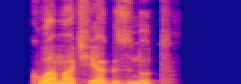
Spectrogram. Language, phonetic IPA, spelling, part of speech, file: Polish, [ˈkwãmat͡ɕ ˈjaɡ ˈz‿nut], kłamać jak z nut, phrase, Pl-kłamać jak z nut.ogg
